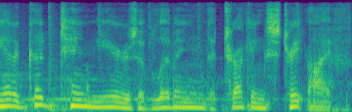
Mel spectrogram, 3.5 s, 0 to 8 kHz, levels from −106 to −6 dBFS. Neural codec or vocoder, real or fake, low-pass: none; real; 7.2 kHz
